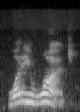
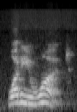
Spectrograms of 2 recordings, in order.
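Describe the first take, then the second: Both takes have the same delivery.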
